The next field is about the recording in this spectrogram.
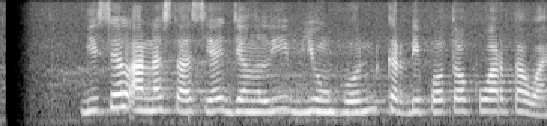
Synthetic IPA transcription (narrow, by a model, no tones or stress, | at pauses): ɡisɛlanast̪asiad͡ʒɨŋlibiuŋɦunkɨrdipɔt̪ɔkuwart̪awan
